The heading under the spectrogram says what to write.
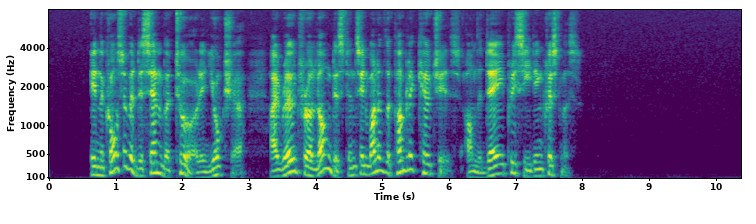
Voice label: male speech english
